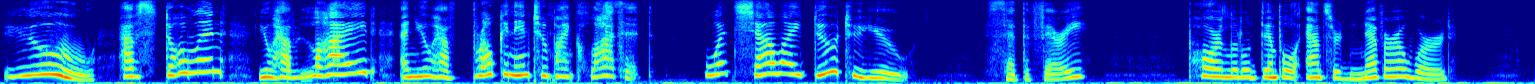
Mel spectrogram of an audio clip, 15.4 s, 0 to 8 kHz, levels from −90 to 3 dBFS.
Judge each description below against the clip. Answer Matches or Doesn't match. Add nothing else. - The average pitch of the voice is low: Doesn't match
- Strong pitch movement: Matches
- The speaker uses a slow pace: Matches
